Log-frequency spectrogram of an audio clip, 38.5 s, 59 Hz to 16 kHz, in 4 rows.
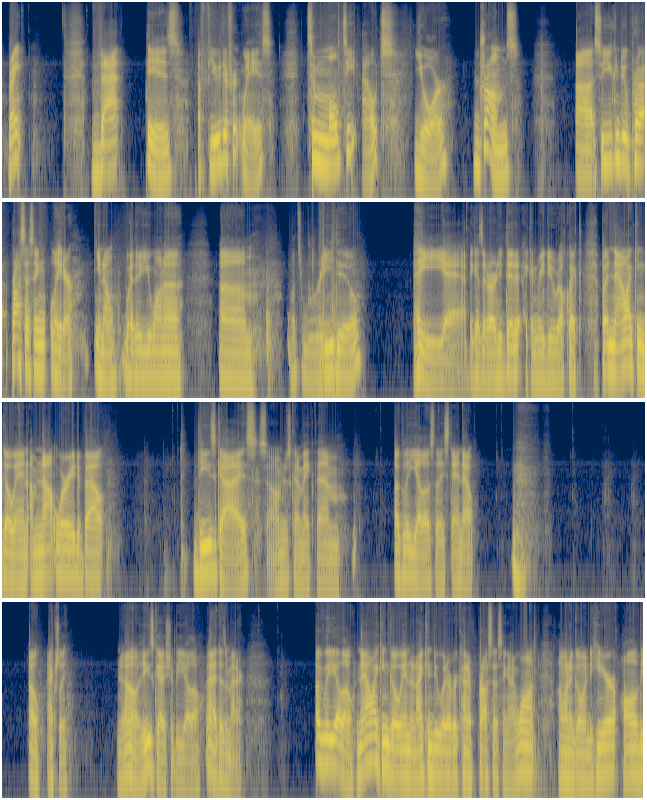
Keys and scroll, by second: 14.4 shift+super+z.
